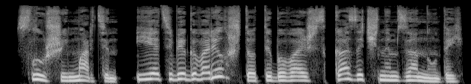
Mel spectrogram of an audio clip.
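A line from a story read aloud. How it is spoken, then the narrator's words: Grumbling. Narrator (Russian): проворчал Вик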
